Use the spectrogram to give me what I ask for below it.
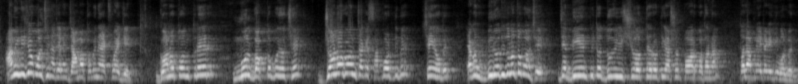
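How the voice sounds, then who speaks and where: Male panel guest, very high voice, fast, combative debater in an echoey studio. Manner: forceful, insistent, talks over the host. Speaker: talk show guest. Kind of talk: heated political debate.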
